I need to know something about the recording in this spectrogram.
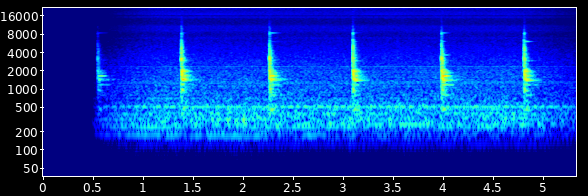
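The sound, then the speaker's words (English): A pendulum clock ticks steadily, five crisp, evenly spaced ticks, set against a low, constant background hum with no voices. “This discovery led to the invention of the pendulum clock, the first accurate way of keeping time.”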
